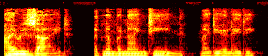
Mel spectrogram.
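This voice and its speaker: A man's voice: lowish voice, animated, moderate pace, a little mellow, husky. A man playing a courteous, bemused married man in an absurdist radio play, speaking with formal, repetitive politeness. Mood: polite puzzlement. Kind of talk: absurdist stage dialogue played as radio drama.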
